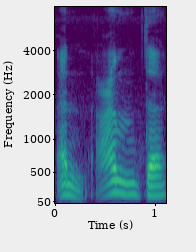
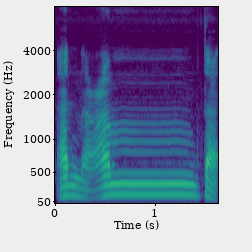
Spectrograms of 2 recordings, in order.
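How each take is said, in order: First: The nasal sound is short and clear. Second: The nasal sound is held and nasalized. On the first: The speaker calls it right. "এভাবে বলতে হবে।" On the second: The speaker calls it wrong. "এভাবে বলতে পারবেন না।"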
